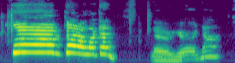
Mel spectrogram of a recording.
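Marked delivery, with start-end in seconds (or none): 0.2-1.6 very high, loud, squeaky puppet voice. Host voicing his lookalike who keeps showing up on the show, Elmo voice. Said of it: "he does sound like Elmo".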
